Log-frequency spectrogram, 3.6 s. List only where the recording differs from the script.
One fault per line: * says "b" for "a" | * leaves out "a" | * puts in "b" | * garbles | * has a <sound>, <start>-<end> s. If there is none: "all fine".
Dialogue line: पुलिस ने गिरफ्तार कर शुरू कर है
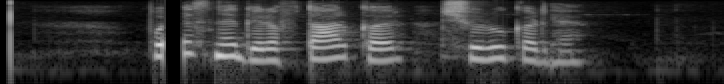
* has a dropout, 0.8-0.9 s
